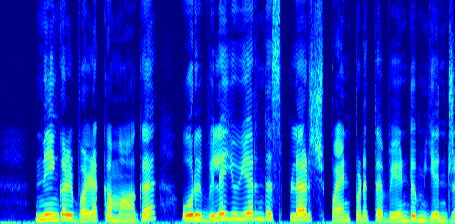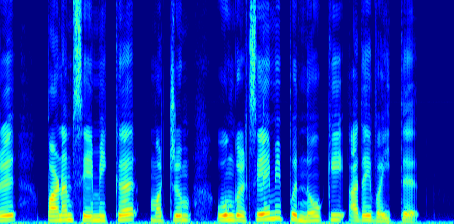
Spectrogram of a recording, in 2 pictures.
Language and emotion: Tamil, neutral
